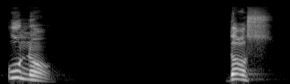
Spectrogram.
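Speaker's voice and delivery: put-on loud, firm count to a child; slow, loud warning count to a son. Shown as a demonstration. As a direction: count it out like a stern parent. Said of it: "yo no tengo que gritarle".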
